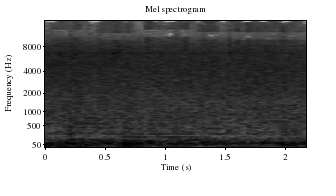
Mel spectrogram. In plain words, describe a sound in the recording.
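Water pours down in a steady rush.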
